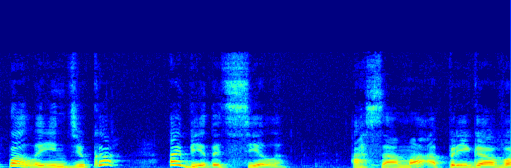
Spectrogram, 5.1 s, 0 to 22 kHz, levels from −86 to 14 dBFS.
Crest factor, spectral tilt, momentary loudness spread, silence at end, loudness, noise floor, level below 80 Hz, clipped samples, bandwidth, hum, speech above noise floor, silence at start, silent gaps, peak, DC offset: 18 dB; -6 dB/octave; 10 LU; 0 s; -20 LUFS; -61 dBFS; -66 dBFS; under 0.1%; 15 kHz; none; 42 dB; 0.1 s; none; -2 dBFS; under 0.1%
